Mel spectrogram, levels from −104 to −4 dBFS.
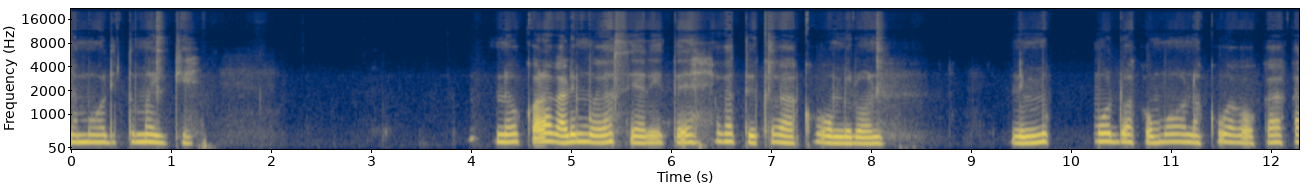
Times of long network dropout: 9.79-10.26

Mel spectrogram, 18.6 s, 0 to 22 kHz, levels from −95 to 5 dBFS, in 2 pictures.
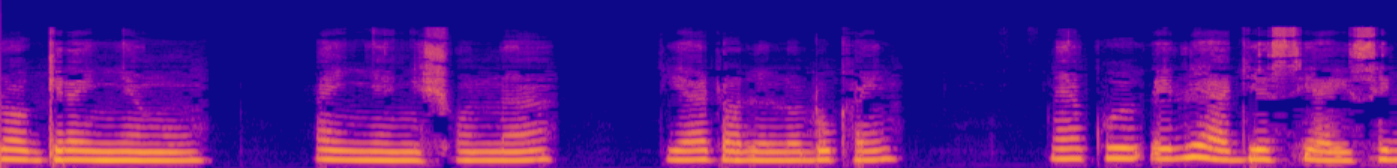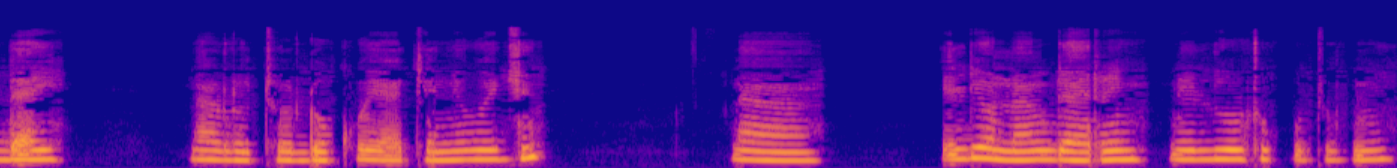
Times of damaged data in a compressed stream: none

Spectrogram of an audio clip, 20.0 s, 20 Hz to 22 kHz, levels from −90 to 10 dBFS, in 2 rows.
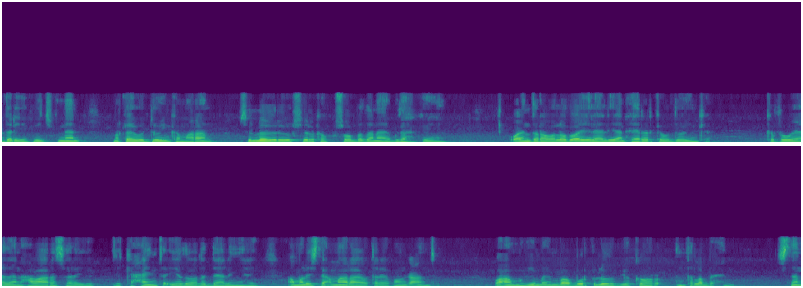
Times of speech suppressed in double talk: none

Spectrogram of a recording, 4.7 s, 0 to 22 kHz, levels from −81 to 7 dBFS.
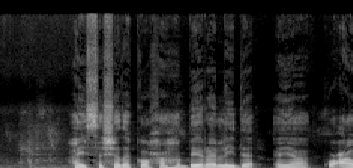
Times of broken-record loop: none

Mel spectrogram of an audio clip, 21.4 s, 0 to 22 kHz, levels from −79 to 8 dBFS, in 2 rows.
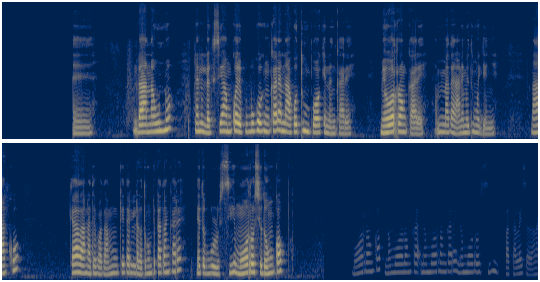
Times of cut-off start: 0.00-1.42

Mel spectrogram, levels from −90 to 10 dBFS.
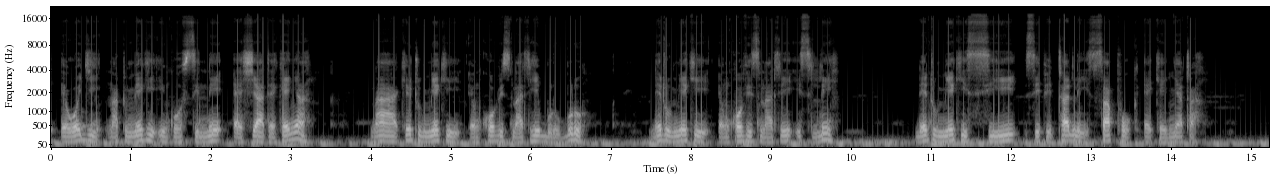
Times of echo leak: none

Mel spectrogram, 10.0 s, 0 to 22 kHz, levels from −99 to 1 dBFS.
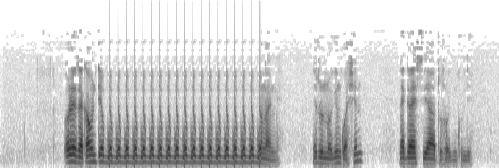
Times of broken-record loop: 2.18-5.21

